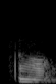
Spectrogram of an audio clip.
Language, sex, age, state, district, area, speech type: Malayalam, male, 18-30, Kerala, Wayanad, rural, conversation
